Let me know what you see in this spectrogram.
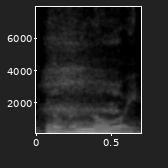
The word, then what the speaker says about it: Illinois: The S is silent, Illinois.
